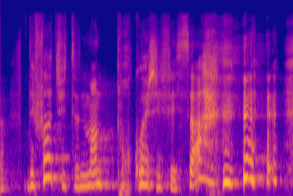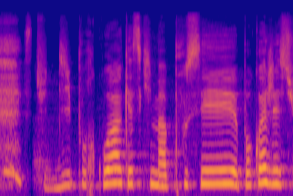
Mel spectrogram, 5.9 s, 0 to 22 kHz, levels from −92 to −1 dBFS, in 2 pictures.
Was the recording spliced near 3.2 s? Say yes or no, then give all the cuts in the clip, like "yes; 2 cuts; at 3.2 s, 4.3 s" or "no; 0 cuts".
yes; 1 cut; at 3.2 s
